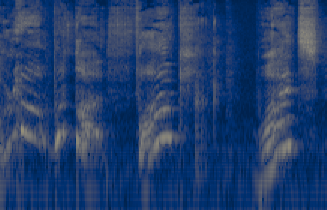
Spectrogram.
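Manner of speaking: very high, loud stunned shrieks; shocked disbelief. Pretend. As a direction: squeal in total disbelief at magic.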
